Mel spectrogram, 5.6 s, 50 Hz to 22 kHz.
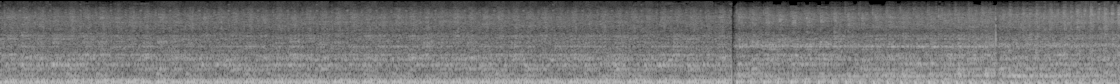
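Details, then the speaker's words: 2001 VW Jetta Wolfsburg 1.8T (180 engine), non-running project with a suspected harness problem, codes P0300/P0302/P0303, at idle: lumpy uneven exhaust pulse with dropped beats; cylinders 2 and 3 misfiring. "we had misfires on the number two and number three the effect this cars running the other two silvers have to be"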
